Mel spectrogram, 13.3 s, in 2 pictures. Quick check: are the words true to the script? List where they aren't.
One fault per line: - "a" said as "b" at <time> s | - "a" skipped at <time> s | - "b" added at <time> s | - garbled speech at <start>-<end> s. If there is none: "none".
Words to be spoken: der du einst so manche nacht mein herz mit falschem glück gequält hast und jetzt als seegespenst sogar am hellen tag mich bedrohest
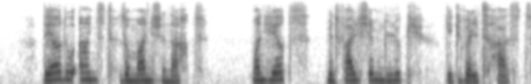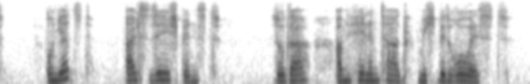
none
